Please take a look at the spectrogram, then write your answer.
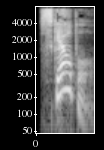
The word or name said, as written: scalpel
